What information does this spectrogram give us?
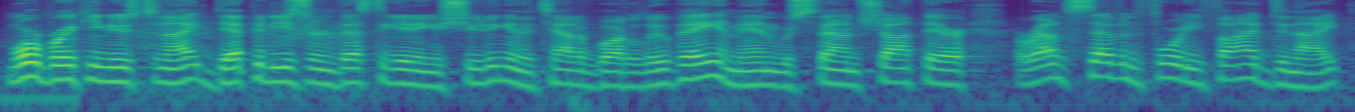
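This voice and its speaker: A man's voice: medium pitch, fast. A man with an American accent reading scripted local news as a television anchor in a studio.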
